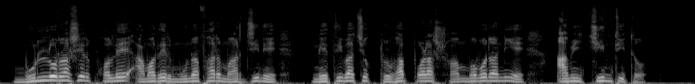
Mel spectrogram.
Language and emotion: Bengali, fearful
